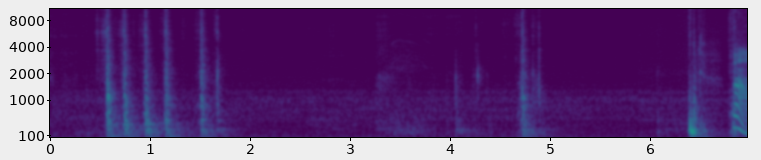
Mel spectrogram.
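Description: A drawer sliding out of a 1979 Bosch VT595 condenser washer dryer, heard as a run of close, sharp rattling clicks and knocks, then a quieter scrape and a few more hard taps near the end.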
